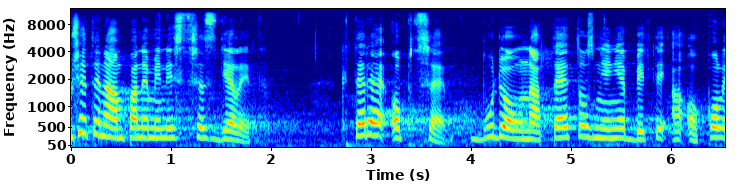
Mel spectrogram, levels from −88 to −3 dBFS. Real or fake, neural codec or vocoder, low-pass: fake; vocoder, 48 kHz, 128 mel bands, Vocos; 10.8 kHz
